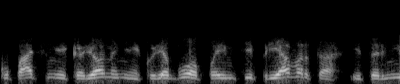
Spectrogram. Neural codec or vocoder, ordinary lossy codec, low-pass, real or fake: vocoder, 44.1 kHz, 128 mel bands every 512 samples, BigVGAN v2; Opus, 24 kbps; 3.6 kHz; fake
